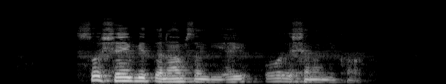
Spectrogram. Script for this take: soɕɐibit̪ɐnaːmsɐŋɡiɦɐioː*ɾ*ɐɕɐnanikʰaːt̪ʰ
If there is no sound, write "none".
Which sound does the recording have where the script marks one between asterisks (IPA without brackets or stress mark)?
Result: ɾ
